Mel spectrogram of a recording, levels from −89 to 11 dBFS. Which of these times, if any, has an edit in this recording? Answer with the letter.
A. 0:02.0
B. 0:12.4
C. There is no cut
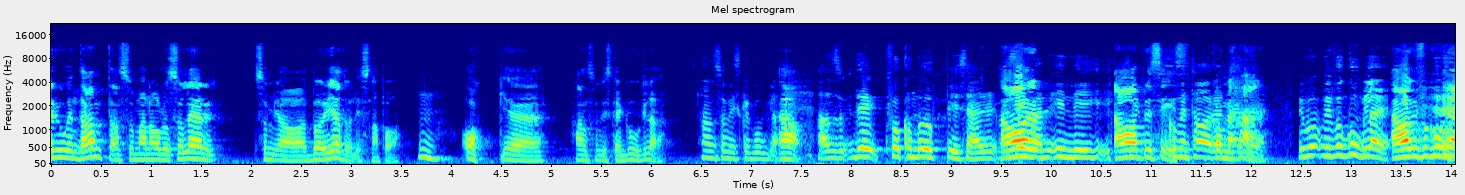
B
